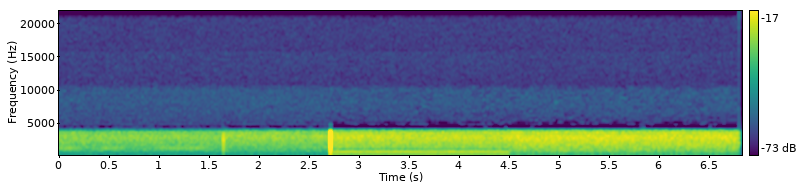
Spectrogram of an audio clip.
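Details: Shortwave ham radio receiver: steady hiss and static, short wavering tone and clicks; broadband RFI persisting with house main breaker off, timed (off 7:31 pm, returns morning), grow light or powerline suspected.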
